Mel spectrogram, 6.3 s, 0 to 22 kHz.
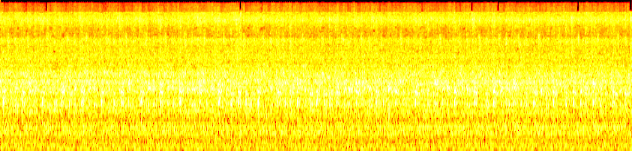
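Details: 2012 Ford F150 5.0 Coyote V8 at idle: dull, fairly regular knock about two per second through the engine hum, now present all the time; owner suspects an oblong cylinder, dealer earlier cleaned throttle body and reprogrammed PCM without fixing it.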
